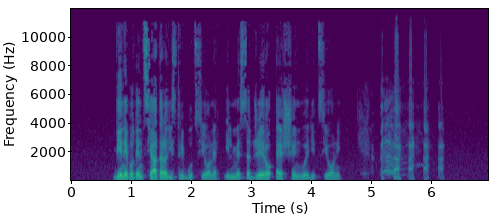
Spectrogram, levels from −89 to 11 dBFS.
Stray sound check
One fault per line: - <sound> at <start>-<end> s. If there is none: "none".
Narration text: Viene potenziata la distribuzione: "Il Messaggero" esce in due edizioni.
- laugh at 4.8-6.3 s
